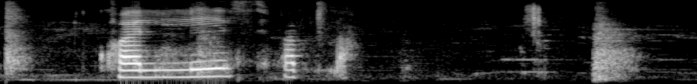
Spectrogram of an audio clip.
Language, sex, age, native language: Icelandic, female, 9, Icelandic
